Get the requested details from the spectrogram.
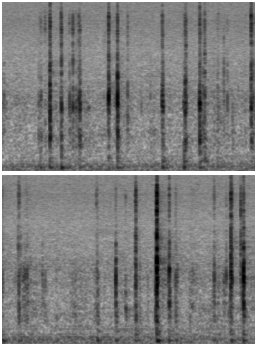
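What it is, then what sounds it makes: Plastic mechanical keyboard being typed on. A mint-green retro plastic mechanical keyboard with round plastic keycaps and a hollow body is typed on with fingertips and long decorated nails. About sixteen short, sharp clacks come in an uneven rhythm, each bright and hollow-sounding with almost no ring. The keystrokes are quiet and crisp, with little low end.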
